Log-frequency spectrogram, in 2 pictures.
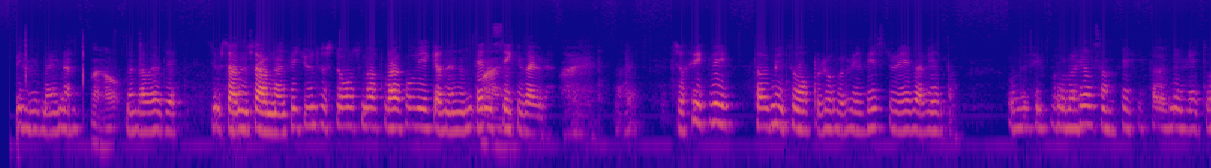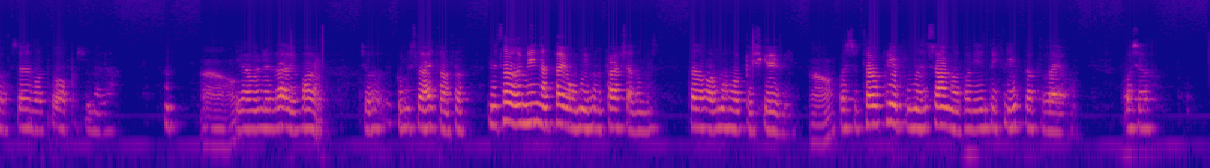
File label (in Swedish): S Svedala, dialekter; Folkminnen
